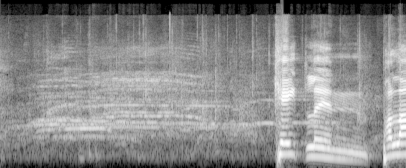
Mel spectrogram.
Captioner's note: audience applauding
